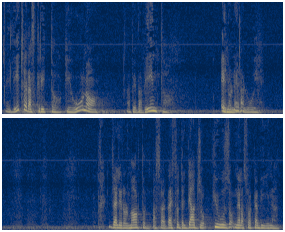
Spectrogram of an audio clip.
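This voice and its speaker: In a stage monologue, a woman plays a ship's musician retelling his friend's legend, emphatic, with long suspenseful pauses and sudden outbursts. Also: on the low side, warm tone. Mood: wistful. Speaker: stage actor. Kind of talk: theatrical monologue, dramatic storytelling. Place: theatre hall, live stage performance. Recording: reverberant hall recording with clear background noise.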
